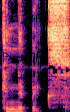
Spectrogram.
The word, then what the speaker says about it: Knipex: tool is here both tools are made by canipix k-n-i-p-e-x they just pronounce it canipix if you go to their website they have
